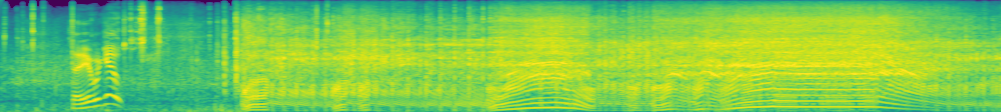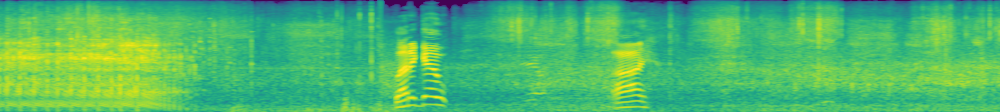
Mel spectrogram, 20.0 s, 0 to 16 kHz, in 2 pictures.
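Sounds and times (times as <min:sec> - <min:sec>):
chainsaw revving: 0:02.4 - 0:12.2, 0:17.0 - 0:18.4.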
